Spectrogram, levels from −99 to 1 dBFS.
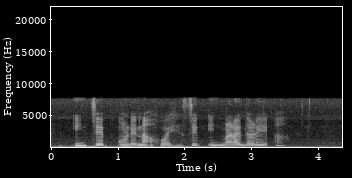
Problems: none marked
